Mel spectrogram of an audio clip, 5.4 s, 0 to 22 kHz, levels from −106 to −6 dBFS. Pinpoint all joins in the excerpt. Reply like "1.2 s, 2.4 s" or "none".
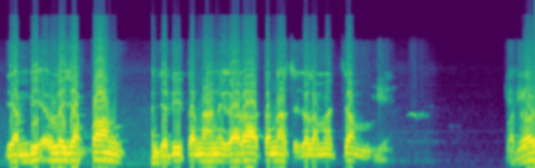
1.4 s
